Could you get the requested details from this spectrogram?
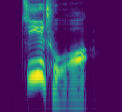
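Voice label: "ji1 chu3", Mandarin Chinese; HSK4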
